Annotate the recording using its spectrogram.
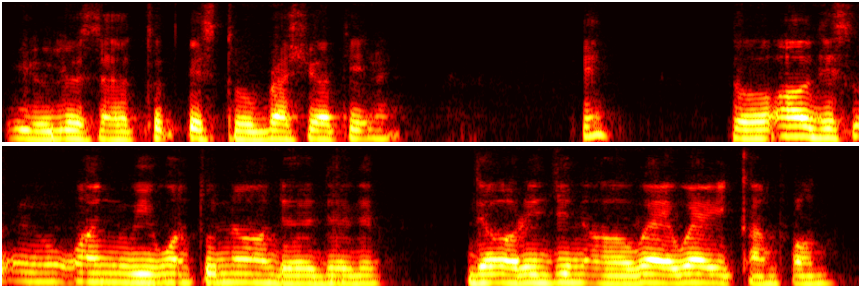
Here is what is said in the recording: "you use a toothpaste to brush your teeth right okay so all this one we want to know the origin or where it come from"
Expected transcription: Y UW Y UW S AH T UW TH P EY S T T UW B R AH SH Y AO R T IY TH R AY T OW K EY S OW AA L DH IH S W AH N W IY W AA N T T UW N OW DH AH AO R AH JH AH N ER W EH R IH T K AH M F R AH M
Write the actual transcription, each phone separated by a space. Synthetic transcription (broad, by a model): Y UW Y UW S AH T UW T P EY S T T UW B R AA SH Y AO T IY R AY T OW K EY S OW AA L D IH S W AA N W IY W AA N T T UW N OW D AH AO R AH JH AH N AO W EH W IH T K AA M F R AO M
